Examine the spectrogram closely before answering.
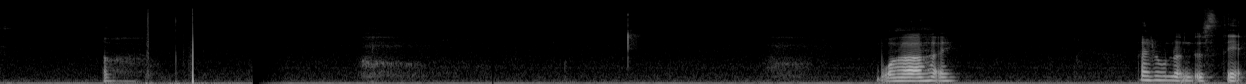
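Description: A young man groans and whimpers loudly, close by.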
